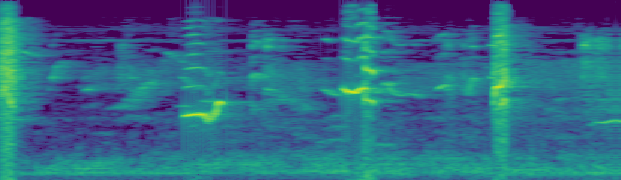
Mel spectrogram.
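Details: Oriental magpie-robin fighting song, kacer konslet tarung, from Banten on an Android phone and used to train birds: scattered short whistled slurs and sharp clicking bursts about once a second, over faint low background hum.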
